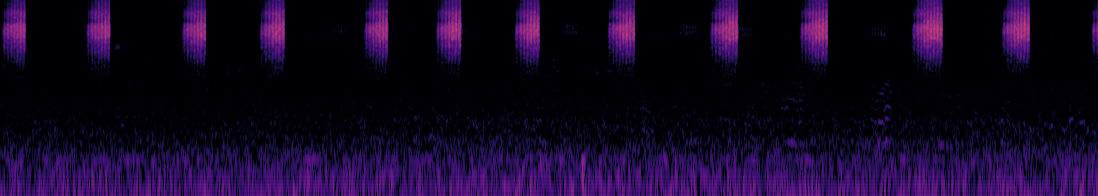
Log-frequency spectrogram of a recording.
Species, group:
Euchorthippus declivus, Orthoptera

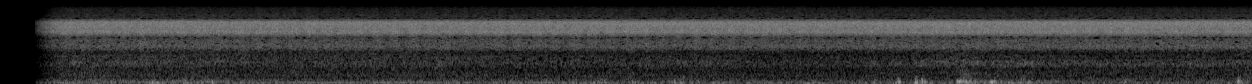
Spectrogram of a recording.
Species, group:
Cicada orni, Cicadidae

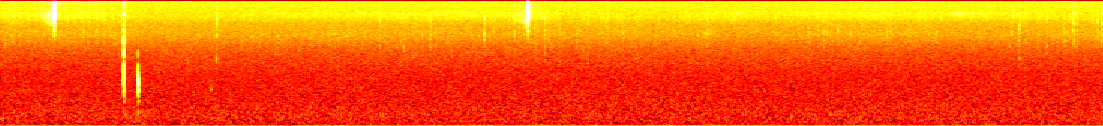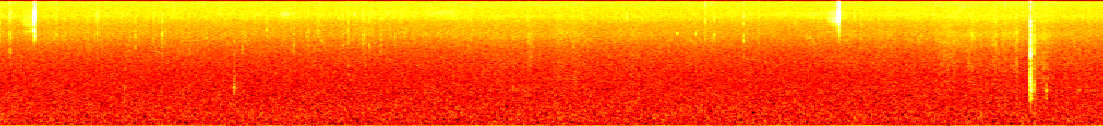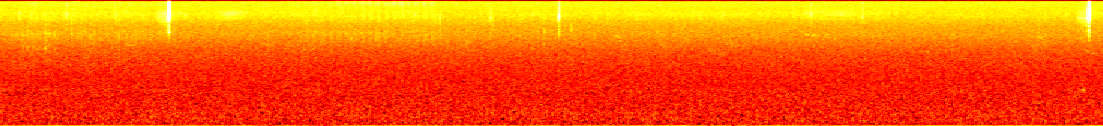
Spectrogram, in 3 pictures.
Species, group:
Poecilimon affinis, Orthoptera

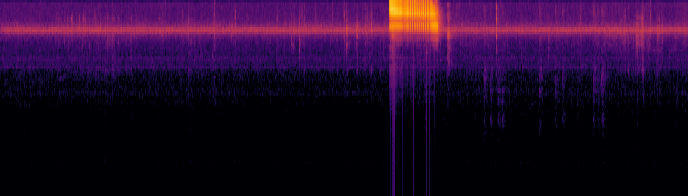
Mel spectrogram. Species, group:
Isophya longicaudata, Orthoptera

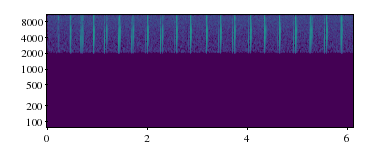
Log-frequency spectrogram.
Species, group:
Poecilimon propinquus, Orthoptera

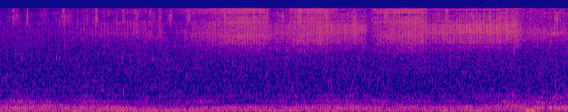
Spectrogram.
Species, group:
Chorthippus biguttulus, Orthoptera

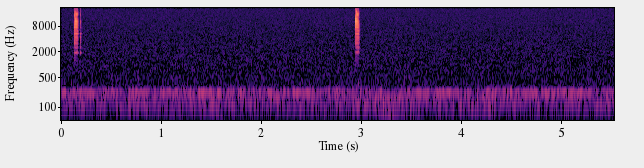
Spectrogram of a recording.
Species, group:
Leptophyes punctatissima, Orthoptera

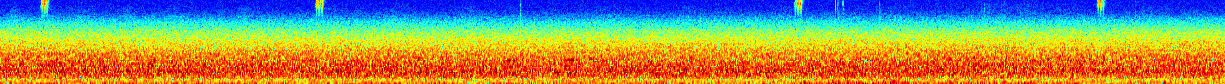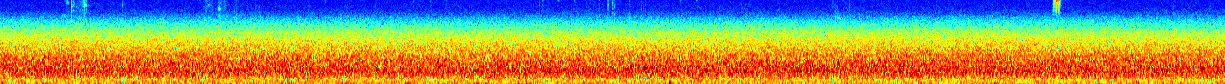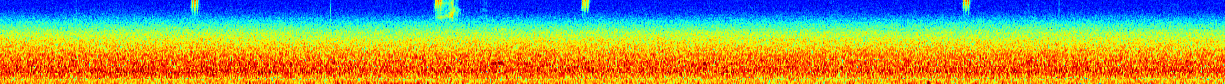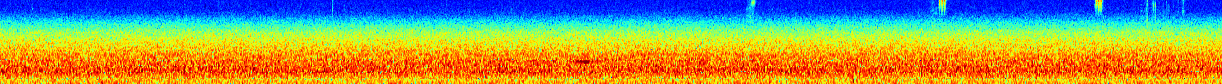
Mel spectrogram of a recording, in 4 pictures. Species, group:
Pholidoptera griseoaptera, Orthoptera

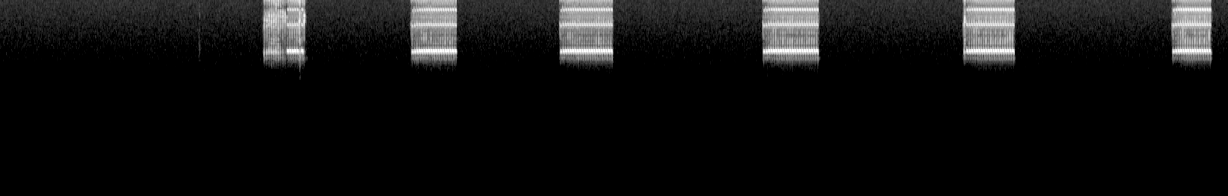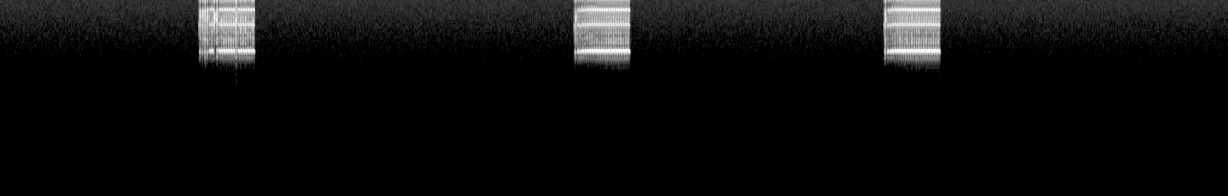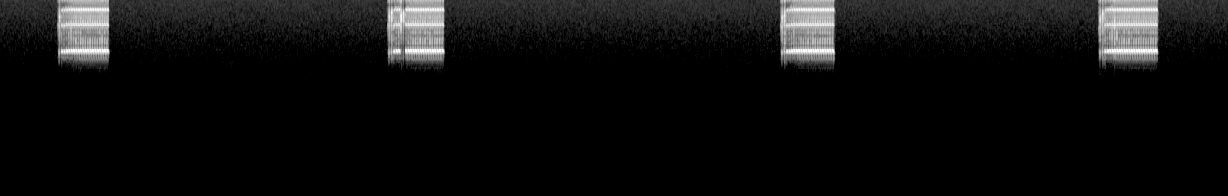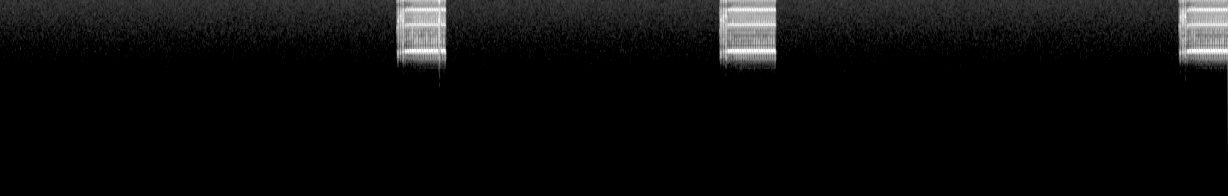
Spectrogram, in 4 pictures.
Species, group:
Oecanthus pellucens, Orthoptera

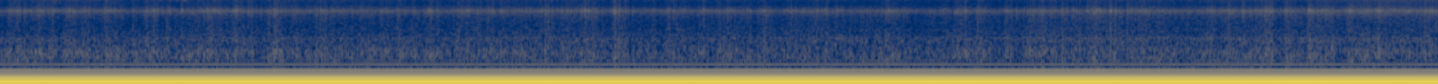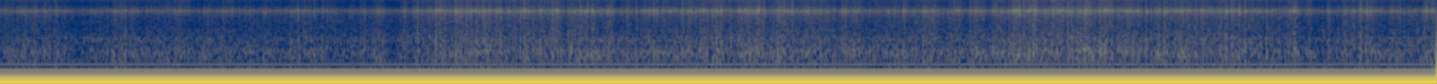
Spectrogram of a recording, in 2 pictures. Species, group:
Platycleis albopunctata, Orthoptera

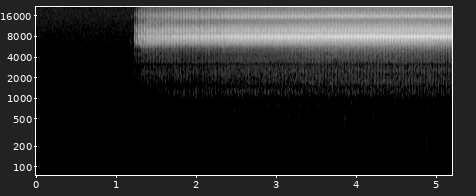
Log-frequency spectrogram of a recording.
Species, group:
Tettigonia caudata, Orthoptera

